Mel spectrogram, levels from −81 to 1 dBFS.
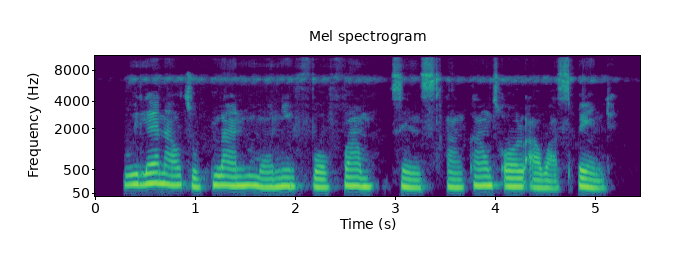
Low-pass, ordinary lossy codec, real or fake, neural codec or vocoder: none; none; fake; vocoder, 22.05 kHz, 80 mel bands, Vocos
